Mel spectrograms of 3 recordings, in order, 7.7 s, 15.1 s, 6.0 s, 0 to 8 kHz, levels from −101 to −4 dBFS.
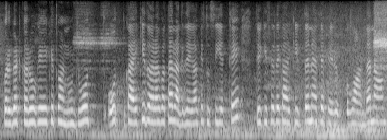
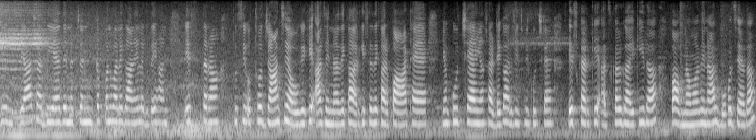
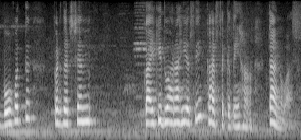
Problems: none marked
